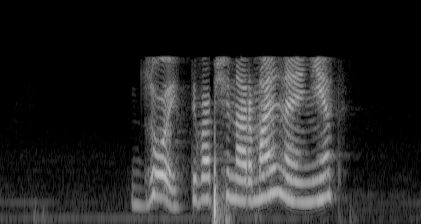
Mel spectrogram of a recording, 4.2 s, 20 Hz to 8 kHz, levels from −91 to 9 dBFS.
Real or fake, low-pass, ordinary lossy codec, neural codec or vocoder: real; 7.2 kHz; AAC, 16 kbps; none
